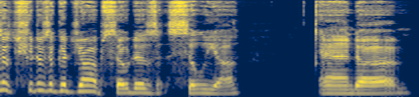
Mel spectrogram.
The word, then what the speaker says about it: Silje: But the main star who plays Jenny is Silja Salomonsson. And I had to look up how to pronounce that first name because it's spelled S-I-L-J-E. And it turns out that's Silja.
